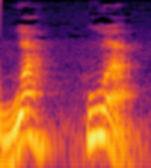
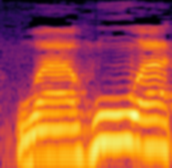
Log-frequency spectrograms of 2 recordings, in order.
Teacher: Jangan wah huwa. Lembutkan wa. Wa huwa, tekan hu.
